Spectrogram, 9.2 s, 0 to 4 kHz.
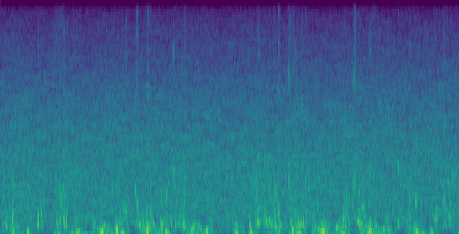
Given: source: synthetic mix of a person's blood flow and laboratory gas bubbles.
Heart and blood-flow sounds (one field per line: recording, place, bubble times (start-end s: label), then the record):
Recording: Doppler ultrasound of blood flow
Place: precordium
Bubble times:
0.00-0.33 s: bubbles
0.71-0.90 s: bubbles
1.09-1.36 s: bubbles
2.44-2.58 s: bubbles
2.68-3.08 s: bubbles
3.19-3.78 s: bubbles
4.94-5.66 s: bubbles
5.73-6.21 s: bubbles
6.33-6.38 s: bubbles
6.81-7.59 s: bubbles
7.92-8.02 s: bubbles
8.18-8.24 s: bubbles
8.29-8.40 s: bubbles
8.66-9.10 s: bubbles
From the record:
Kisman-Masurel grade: 332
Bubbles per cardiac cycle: rolling drumbeat, 9 or more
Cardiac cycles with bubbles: 50 to 99%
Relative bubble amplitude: moderate (0.250 to 0.450)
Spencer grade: 3 (all of the cardiac periods contain showers or single bubble signals, but not dominating or overriding the cardiac motion signals)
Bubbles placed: anywhere in the cardiac cycle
